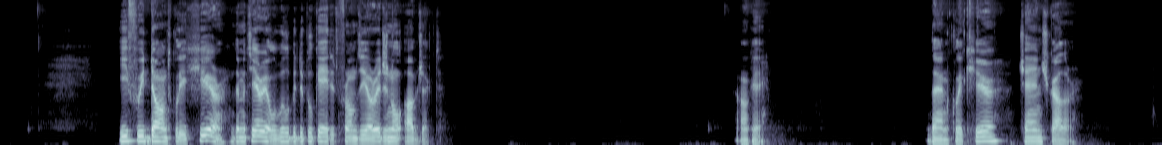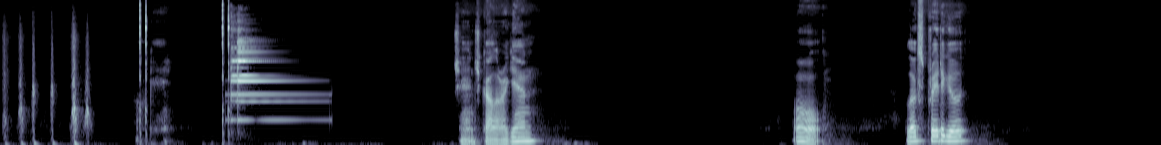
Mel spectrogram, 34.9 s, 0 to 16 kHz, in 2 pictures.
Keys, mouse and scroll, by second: 1.1 click, 4.2 click, 13.3 click, 14.7 click, 20.8 click, 22.1 click, 23.3 click, 27.0-27.5 scroll down 1, 27.5 middle click.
